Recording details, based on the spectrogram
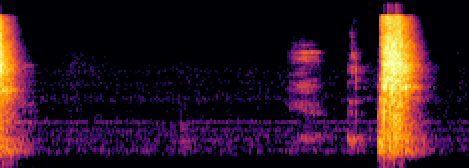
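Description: A sharp burst at the start, a soft intake of breath, then a loud explosive sneeze; two sneezes in a quiet room.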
